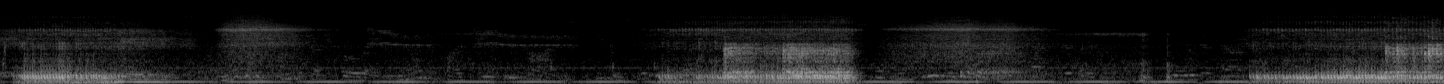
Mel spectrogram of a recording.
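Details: Sleeping dog whose loud snoring keeps it in a separate room: loud, rattling snores on each breath, about three in fifteen seconds, with quieter breathing between them.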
